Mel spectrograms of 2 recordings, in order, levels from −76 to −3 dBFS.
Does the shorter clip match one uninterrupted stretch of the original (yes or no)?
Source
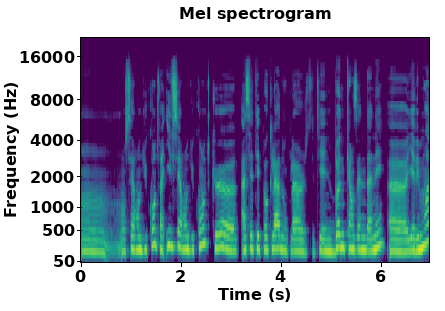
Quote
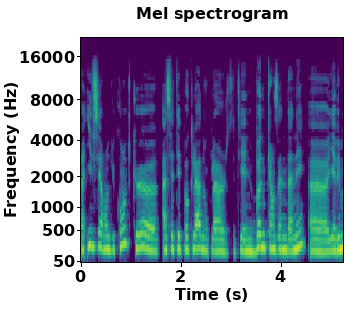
yes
